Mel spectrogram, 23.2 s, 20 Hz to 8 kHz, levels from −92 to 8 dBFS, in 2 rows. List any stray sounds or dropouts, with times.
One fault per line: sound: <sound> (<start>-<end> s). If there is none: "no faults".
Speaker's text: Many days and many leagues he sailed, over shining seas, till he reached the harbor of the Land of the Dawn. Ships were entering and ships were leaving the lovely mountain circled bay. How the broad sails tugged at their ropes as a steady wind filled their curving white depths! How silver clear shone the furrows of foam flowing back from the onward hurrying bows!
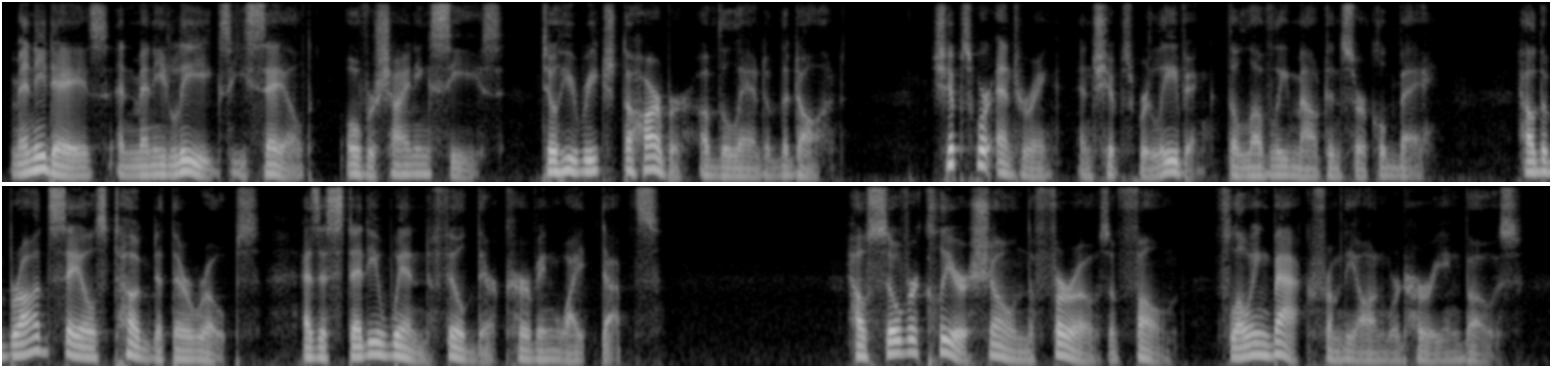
no faults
